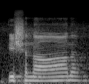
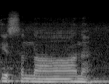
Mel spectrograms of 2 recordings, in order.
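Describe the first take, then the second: First: The middle consonant is an 'sh' sound. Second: The middle consonant is a plain 's' sound. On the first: The speaker calls it wrong. "ਸੱਸੇ ਦੇ ਪੈਰ ਬਿੰਦੀ ਆਪਣੇ ਕੋਲੋਂ ਹੀ ਬੋਲਦੇ ਹਾਂ, ਇਸ਼ਨਾਨ ਇਉਂ ਉਚਾਰਨ ਕਰਦੇ ਹਾਂ" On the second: The speaker calls it right. "ਇਉਂ ਸ਼ੁੱਧ ਉਚਾਰਨ"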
